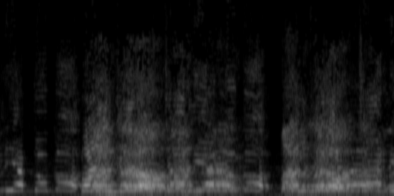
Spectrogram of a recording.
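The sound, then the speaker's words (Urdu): A protest crowd in Pakistan chants slogans against France over a magazine's caricature. Loud massed voices shout rhythmic phrases in two long bursts separated by a short pause. “ان مظاہروں میں France کے خلاف نعرے بازی اور خاکے کی اشاعت پر جریدے کی سخت الفاظ میں مذمت کی گئی۔”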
